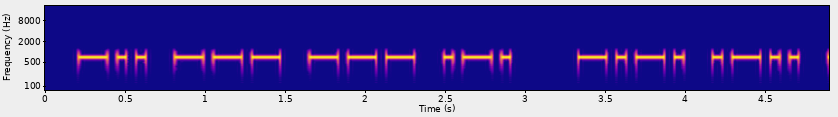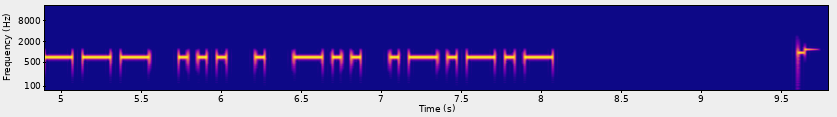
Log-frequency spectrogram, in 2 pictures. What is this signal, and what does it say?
Morse code, heard as a keyed tone, about 20 wpm, 700 Hz. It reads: DOOR CLOSED.
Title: Sentences with 3-Word Phrases - Spoken Beginning - 20wpm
